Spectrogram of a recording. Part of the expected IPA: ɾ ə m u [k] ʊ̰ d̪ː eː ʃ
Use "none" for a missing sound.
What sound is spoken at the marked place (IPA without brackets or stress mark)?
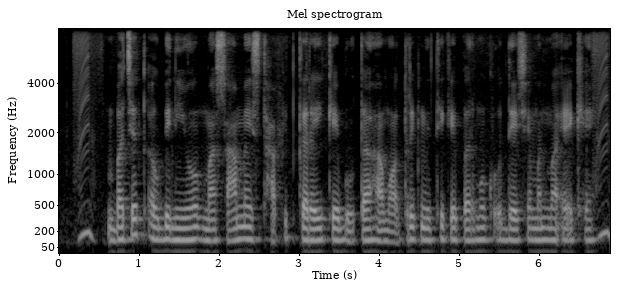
kʰ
